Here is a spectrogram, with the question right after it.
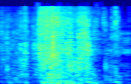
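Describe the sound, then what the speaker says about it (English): A plastic bag holding a tablecloth crinkles and rustles as it is handled up close, a steady crackly texture with a few louder crunches, no talking. "Here's something else in a plastic bag."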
